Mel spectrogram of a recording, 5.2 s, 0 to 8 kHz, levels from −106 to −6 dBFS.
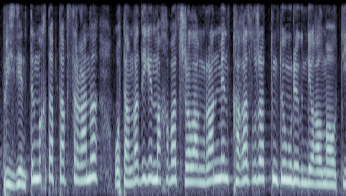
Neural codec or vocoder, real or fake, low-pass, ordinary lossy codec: codec, 16 kHz, 8 kbps, FunCodec, trained on Chinese and English, 25 frames a second; fake; 7.2 kHz; none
